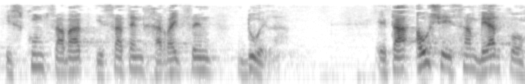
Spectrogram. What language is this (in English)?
Basque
